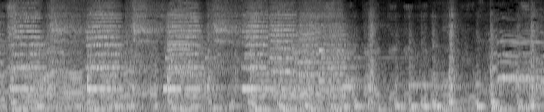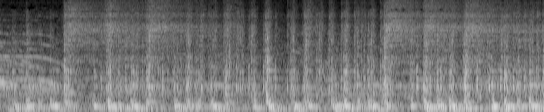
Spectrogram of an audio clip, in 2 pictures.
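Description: High school marching band playing its field show: the full band sounds held chords, then about three and a half seconds in the sustained chords stop and the percussion section carries on alone with a rhythmic drum passage.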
